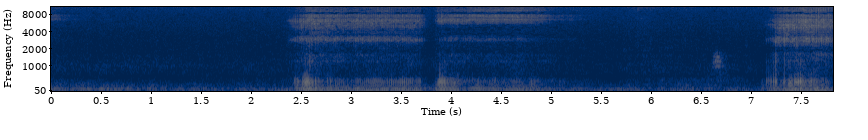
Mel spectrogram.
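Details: A sleeping puppy, up since 5 am and playing all day without naps, gives low, rattling snores over steady background noise; snoring.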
